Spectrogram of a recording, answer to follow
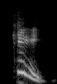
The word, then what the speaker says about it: qui: Qui? Qui? Siapa? Qui? Comment ça s'écrit? Q-U-I. Qui? Qui? Macam kita sebut qui, kunci.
